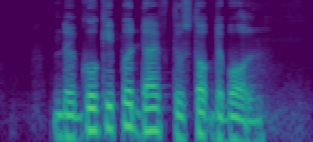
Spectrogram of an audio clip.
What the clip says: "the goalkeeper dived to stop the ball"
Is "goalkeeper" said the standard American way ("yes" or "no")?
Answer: no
